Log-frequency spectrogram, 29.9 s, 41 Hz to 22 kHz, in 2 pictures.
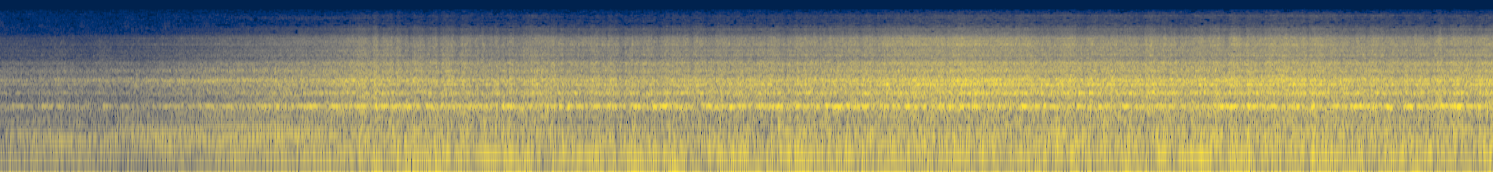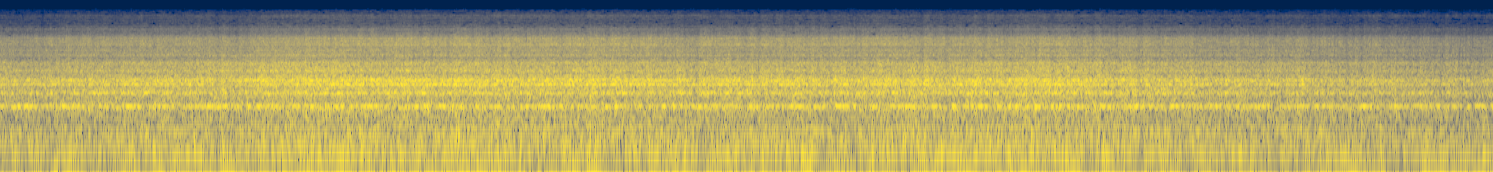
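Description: Honda NC750S DCT motorcycle's parallel-twin engine pulling away with rising pitch over the first few seconds, then a steady rush of wind and engine noise at road speed that grows louder through the first half and eases slightly near the end.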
